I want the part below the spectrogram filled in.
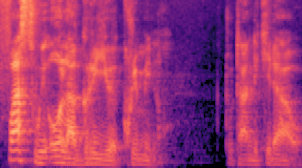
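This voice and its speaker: A man with a non-native accent talks in a somewhat breathy voice. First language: not Luganda. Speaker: podcast co-host. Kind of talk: casual chat.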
